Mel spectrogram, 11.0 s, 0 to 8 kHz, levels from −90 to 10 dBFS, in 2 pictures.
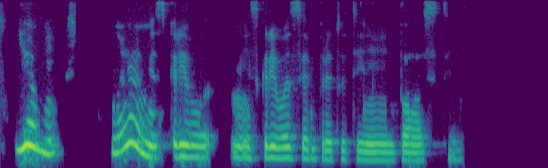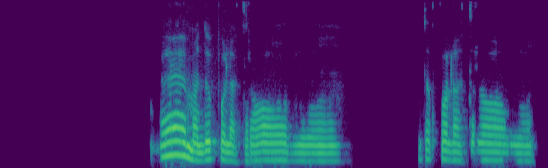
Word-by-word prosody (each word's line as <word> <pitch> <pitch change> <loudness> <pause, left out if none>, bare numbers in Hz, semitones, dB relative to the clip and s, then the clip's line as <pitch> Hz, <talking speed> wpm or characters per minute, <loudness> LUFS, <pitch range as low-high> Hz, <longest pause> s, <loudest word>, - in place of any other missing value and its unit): Io 390 +3 +10
mi 265 -5 +2 0.6
ma 275 +2 0
io 420 -4 +6
mi 205 -5 +4
scrivo 200 -1 +2 0.2
mi 190 -1 -2
scrivo 185 +1 +1
sempre 175 -3 -5
tutti 155 -1 -8
nei 145 -1 -1
posti. 145 +5 -6 2.4
Eh, 240 - +2
ma 160 -8 +2
dopo 160 +2 -2
la 140 -2 -3
trovo 140 -1 -5 0.7
dopo 165 0 -8
la 150 -2 -6
trovo. 145 -2 -7
155 Hz, 110 wpm, -18 LUFS, 145-200 Hz, 2.4 s, Io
